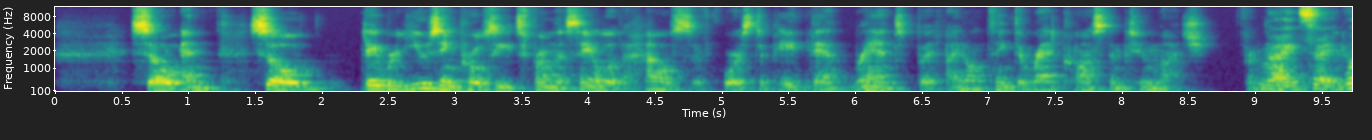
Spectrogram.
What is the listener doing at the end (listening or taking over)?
taking over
